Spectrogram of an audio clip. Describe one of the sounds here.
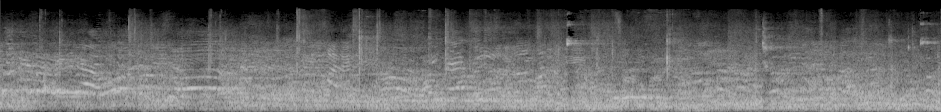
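Hands slap together in quick high fives.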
